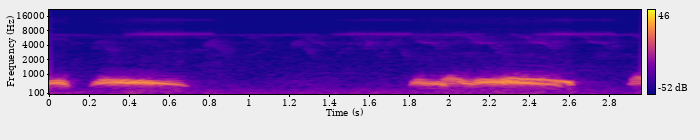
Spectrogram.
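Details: Spotted dove from Cà Mau, Vietnam: two drawn-out, mellow coos about a second and a half apart, each held then falling gently in pitch, with a faint high whine in the background.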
